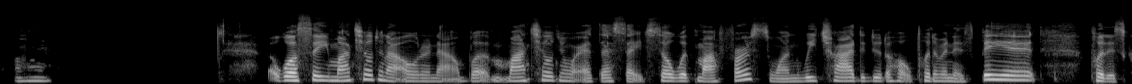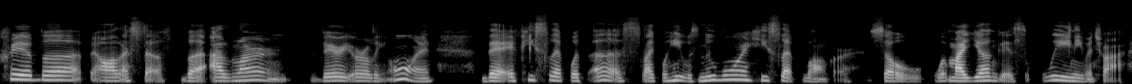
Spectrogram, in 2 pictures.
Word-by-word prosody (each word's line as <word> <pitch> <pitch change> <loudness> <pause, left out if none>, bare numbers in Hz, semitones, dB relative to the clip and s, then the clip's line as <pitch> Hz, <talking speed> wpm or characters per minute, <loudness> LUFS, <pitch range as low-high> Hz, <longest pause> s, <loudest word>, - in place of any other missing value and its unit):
Mhm. 165 +1 -8 2.2
Uh, - - 0
well, 185 -1 +10
see, 190 0 +2
my 175 0 +2
children 220 -3 0
are 155 - +1
older 150 -1 -3
now, 140 -1 -5
but 150 -1 -3
m - - -8
my 165 +1 +2
children 185 -5 -3
were - - -4
at 145 - -5
that 150 +1 -3
stage, - - -5
so 165 -2 +1
with 155 0 0
my 145 -2 +2
1st 190 - -2
one, 140 +1 -5
we 165 +1 0
tried 165 -1 +1
to 160 - -4
do 160 0 -3
the - - -3
whole, 165 -1 -4
put 170 -2 -3
him 155 -1 -3
in 150 -1 -3
his 140 -1 -7
bed, 215 -3 +4 0.5
put 160 -4 +3
his 140 - -4
crib 220 -3 +3
up, 205 -1 +3
and - - -6
all 165 -1 +3
that 165 - -2
stuff, - - -5
but - - +2
I 165 - +4
learned 190 +7 -1 0.2
very 170 0 0
early 160 +1 -2
on, 215 - 0 0.5
that 160 +1 +4
if 165 - -1
he 210 - -2
slept 185 -3 -1
with 160 0 -2
us, 185 -5 -2
like, 155 - 0
when 155 +2 -4
he 190 0 +2
was 145 0 -7
newborn, 205 +4 +1
he 185 0 -5
slept 180 - 0
longer. - - -7 0.2
So, 70 -4 -2
with 160 +1 -4
my 155 -1 +8
youngest, 170 +3 0 0.2
we 190 +1 0
didn't 160 -2 0
even 145 - -5
try. - - -3
170 Hz, 185 wpm, -25 LUFS, 155-195 Hz, 2.2 s, well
